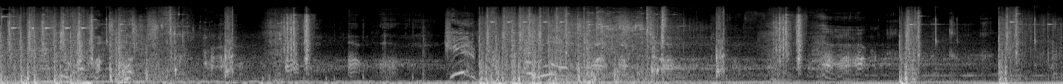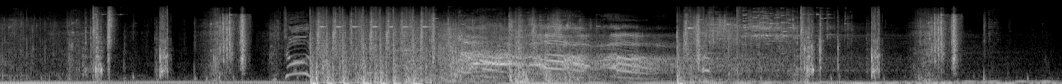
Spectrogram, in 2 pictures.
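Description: Rifle shots crack sharply, one after another.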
